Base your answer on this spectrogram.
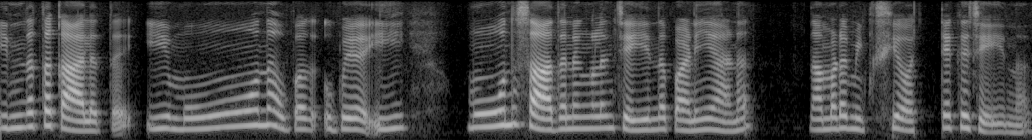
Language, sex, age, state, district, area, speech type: Malayalam, female, 30-45, Kerala, Kannur, rural, spontaneous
